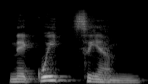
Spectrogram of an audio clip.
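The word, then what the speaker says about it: nequitiam: la e la Perdón la t va a sonar como ts por lo tanto la palabra se pronuncia nequixian más adelante tenemos otro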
